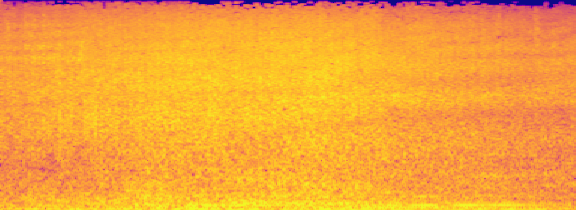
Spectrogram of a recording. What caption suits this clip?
Sound effects > Vehicles
Bus engine sound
